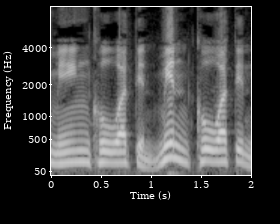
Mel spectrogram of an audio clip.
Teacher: Min ditulisnya min, dibacanya jadi ming.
